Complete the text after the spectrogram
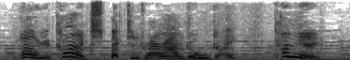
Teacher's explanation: So he uses a falling tone to expect that Harry will agree with him.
